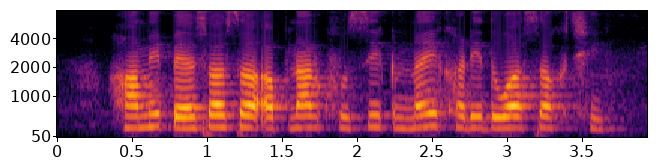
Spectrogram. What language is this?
Magahi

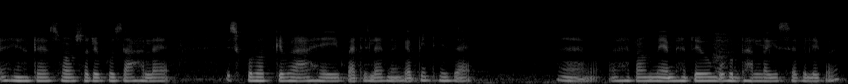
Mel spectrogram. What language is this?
Assamese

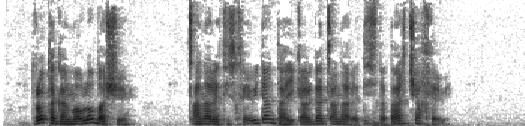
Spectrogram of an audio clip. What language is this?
Georgian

